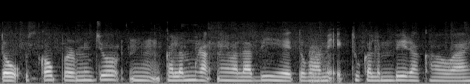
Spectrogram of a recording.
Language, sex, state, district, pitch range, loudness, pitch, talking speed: Hindi, female, Arunachal Pradesh, Papum Pare, 175-195 Hz, -18 LUFS, 185 Hz, 265 wpm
